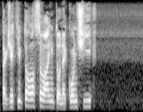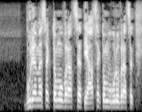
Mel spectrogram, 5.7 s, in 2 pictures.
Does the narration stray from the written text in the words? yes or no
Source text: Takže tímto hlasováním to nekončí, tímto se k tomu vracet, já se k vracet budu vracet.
yes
